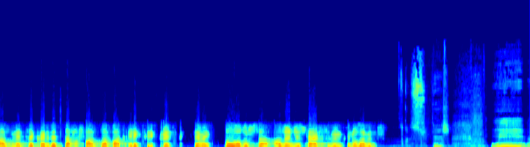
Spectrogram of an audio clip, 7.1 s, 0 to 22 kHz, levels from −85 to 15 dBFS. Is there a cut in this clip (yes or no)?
yes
